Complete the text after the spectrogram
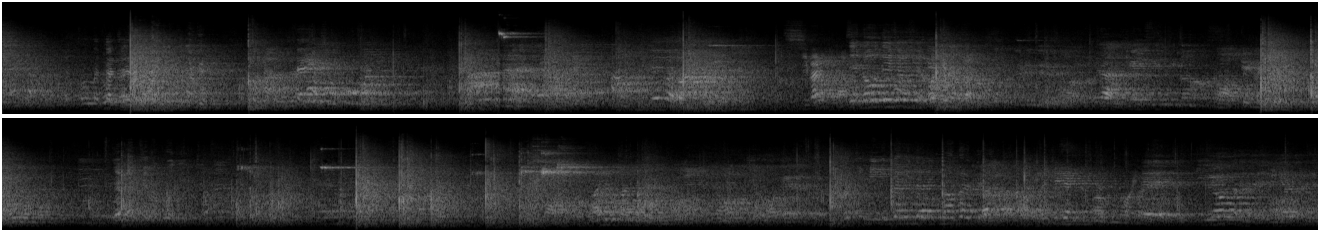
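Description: Young men talk and call out in an echoing hall.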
